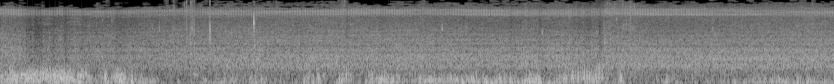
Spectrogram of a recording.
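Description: Wind buffeting the microphone in irregular low rumbles over a steady rush of river water from rapids just ahead.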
